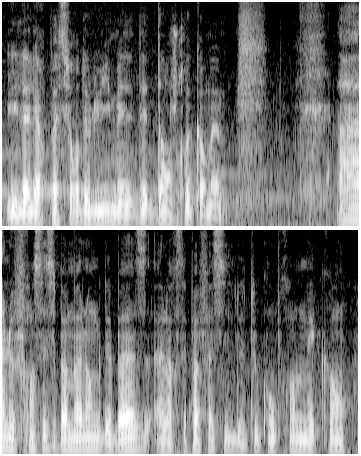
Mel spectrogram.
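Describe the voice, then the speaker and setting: A man's voice: medium pitch, level tone, a little fast, a little mellow, slight background noise. A male streamer who keeps his voice down, chatting casually as he plays a game and reads the chat, laughing often. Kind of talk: casual let's-play chat. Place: home room with thin walls.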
